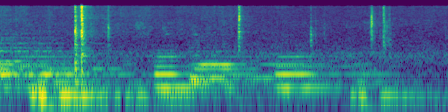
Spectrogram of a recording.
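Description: Background music: short, bouncy pitched notes, with a few sharp clicks in between.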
